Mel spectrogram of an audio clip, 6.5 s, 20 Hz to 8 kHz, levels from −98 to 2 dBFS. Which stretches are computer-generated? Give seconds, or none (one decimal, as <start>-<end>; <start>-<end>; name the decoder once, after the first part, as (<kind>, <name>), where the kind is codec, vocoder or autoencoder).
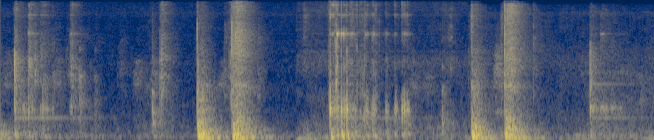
2.7-4.6 (vocoder, WaveNeXt)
